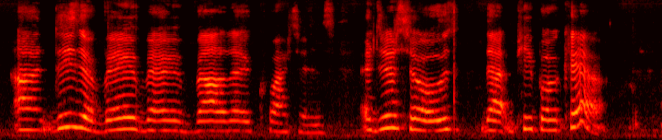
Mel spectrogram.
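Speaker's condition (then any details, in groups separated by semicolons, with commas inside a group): ALS; speech affected but still understandable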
